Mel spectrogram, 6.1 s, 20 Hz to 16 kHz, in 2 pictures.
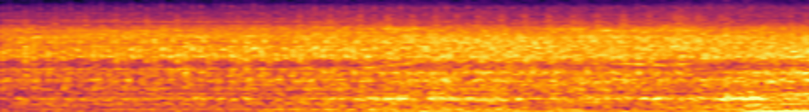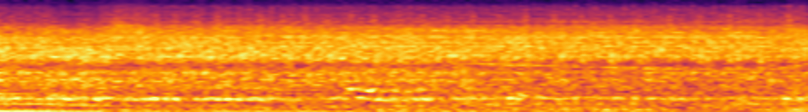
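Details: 2007 Kia Ceed 1.6 petrol, 150,000 km, cold start: fast, somewhat uneven top-end ticking knock that fades as it warms, oil consumption up; suspected intake cam phaser, noise gone after phaser replacement.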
